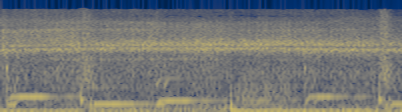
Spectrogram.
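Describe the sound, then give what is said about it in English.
A long, steady, elongated hissing S sound, used as a show's opening, runs unbroken through the whole clip, set against a low two-note tone that steps up and down, with a few sharp clicks. No one speaks. “What do you think about that elongated S, kind of a hissing sound? How do you like that for our open?”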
